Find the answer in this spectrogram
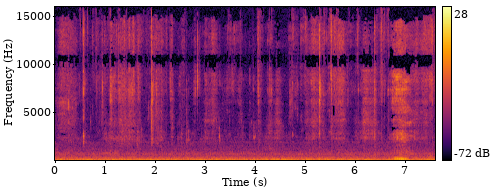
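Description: A man chewing a mouthful of a glazed-donut burger, with faint wet mouth clicks, over a steady low rumble in a truck cab. A short, louder low sound comes near the end.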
